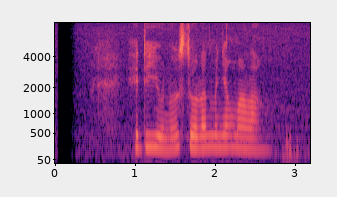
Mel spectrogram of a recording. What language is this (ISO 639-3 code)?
jav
